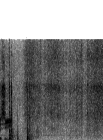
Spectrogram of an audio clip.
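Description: A single sharp knock, then footsteps shuffling through dry fallen leaves with a steady rustle.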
